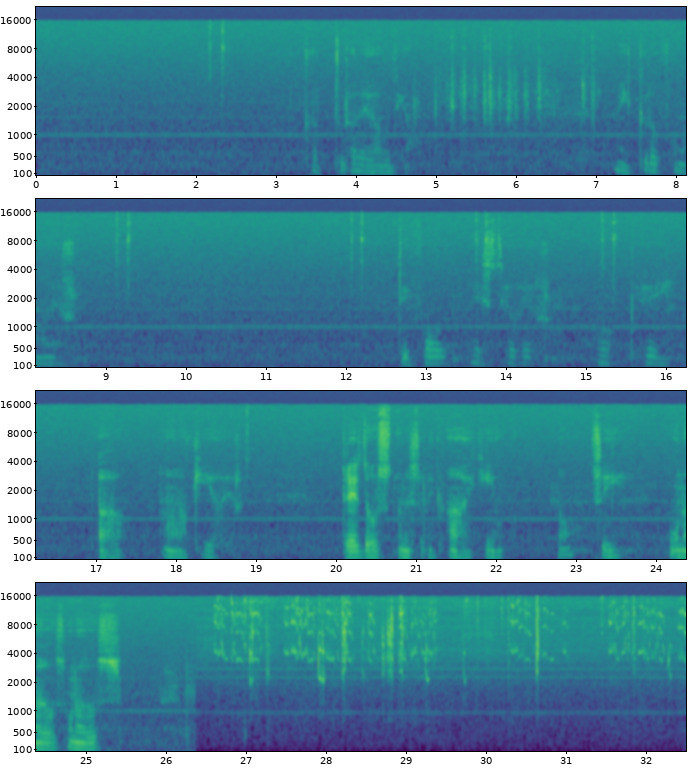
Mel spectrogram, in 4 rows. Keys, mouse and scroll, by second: 2.2 click, 9.1 click, 12.1 click, 13.6 click, 15.2 click, 18.9-26.3 drag.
